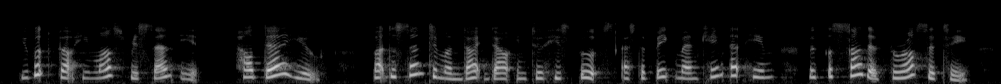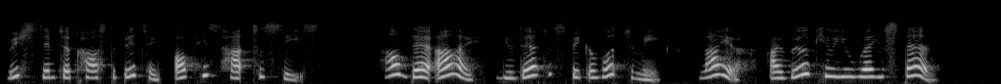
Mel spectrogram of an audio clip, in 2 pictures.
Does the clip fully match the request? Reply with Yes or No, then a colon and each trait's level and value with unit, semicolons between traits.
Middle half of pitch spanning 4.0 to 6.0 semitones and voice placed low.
No: average, 5.2 semitones; very high, 330 Hz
